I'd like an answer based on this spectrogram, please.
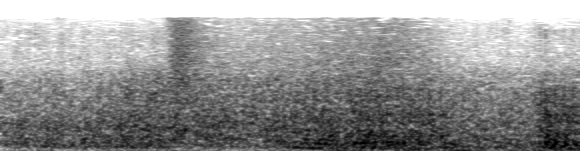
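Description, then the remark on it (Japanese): Heavy ocean waves surge and roar continuously as Godzilla surfaces, broad rushing swells rising and falling and tossing a ship, with some wind noise; no voices are heard. “なんという波のうねりでありましょう。船は波に翻弄されております。”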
